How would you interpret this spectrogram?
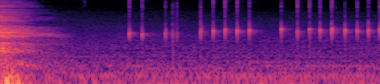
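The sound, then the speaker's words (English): A voice imitates iPhone keyboard typing, as when typing a text to a friend, with a quick series of sharp, high clicks, first a few scattered taps, then a steadier rapid run, crisp and fairly loud over a quiet background. “Hello, this is my impression of the iPhone keyboard when you were typing a text to your friend.”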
